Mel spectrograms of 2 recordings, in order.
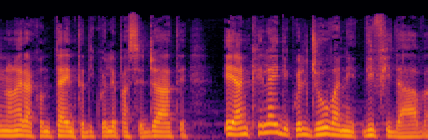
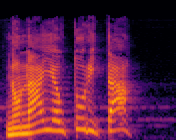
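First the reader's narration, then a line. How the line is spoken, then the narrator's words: Father yelling. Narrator (Italian): le urlava mio padre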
